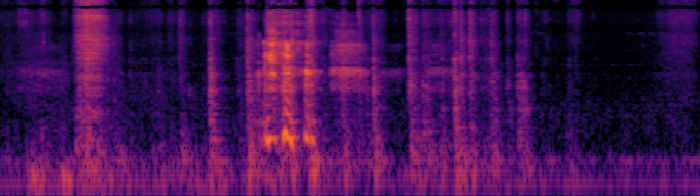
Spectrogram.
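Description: Silver tabby cat clawing a sisal-rope scratching post, a quick run of scratching strokes about four to five seconds in. A louder short sound with some pitch in it comes near three seconds in, as the cat climbs onto the chair.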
